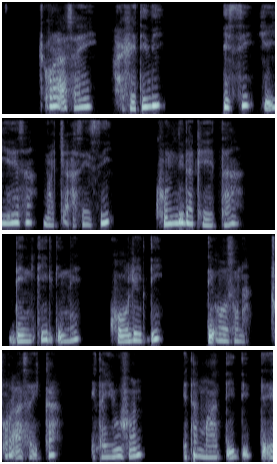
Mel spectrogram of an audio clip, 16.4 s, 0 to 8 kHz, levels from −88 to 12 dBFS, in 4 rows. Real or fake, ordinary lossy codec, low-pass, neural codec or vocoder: fake; AAC, 48 kbps; 7.2 kHz; codec, 16 kHz, 8 kbps, FreqCodec, smaller model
